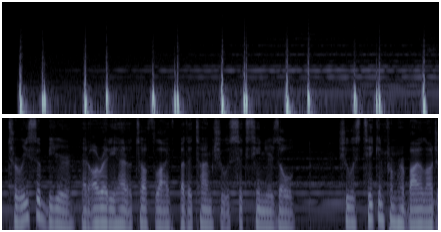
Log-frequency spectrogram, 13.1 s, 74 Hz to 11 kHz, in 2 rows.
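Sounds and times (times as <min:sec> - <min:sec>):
heartbeat thumps: 0:00.2 - 0:05.8
sustained droning tone: 0:01.0 - 0:13.0.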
